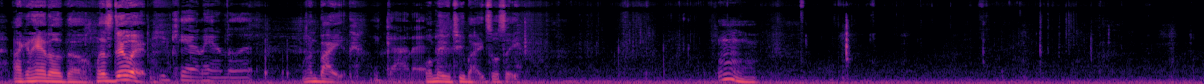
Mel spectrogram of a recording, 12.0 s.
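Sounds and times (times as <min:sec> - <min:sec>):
low hum in car cabin: 0:00.0 - 0:12.0
chewing with mouth clicks: 0:05.2 - 0:12.0
man's appreciative mmm: 0:07.1 - 0:07.7.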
